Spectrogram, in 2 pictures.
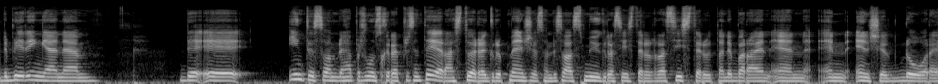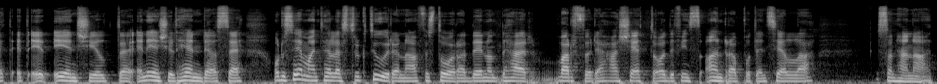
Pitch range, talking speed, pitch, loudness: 150-180 Hz, 190 wpm, 160 Hz, -20 LUFS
